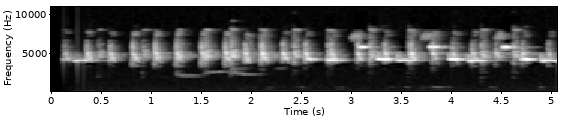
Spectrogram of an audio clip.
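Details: Wild bird singing in May 2020 at Gorleston on the Norfolk and Suffolk border, a fast, high, continuous twittering stream of buzzy trills and chirps with a brief lower warble, in an otherwise quiet setting.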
